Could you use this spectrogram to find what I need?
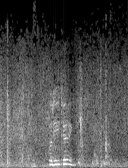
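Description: A young woman speaks through a television loudspeaker.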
